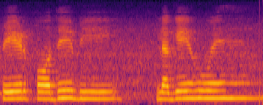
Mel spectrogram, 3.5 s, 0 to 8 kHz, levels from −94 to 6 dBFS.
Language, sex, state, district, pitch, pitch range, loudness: Hindi, female, Rajasthan, Jaipur, 205 Hz, 195-215 Hz, -14 LUFS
